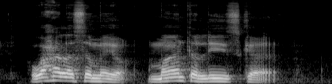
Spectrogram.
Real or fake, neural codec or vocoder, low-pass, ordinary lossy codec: fake; vocoder, 44.1 kHz, 128 mel bands every 512 samples, BigVGAN v2; none; none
